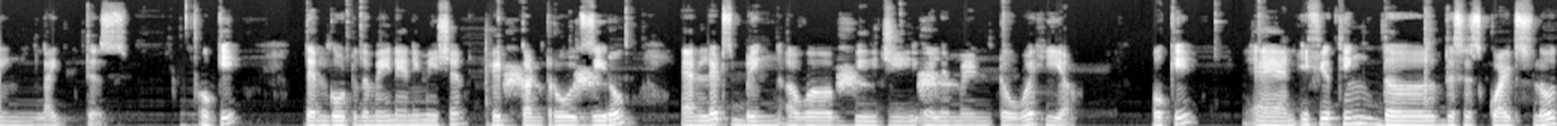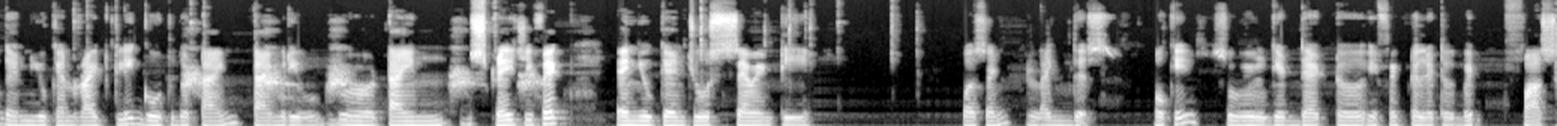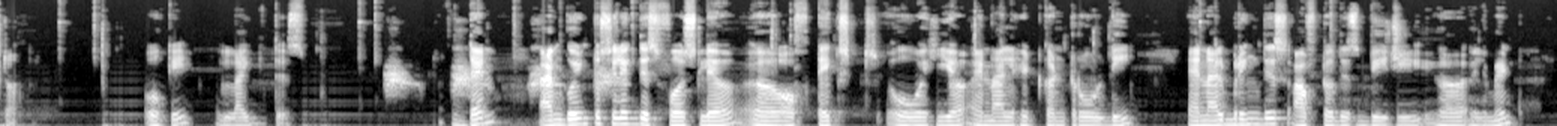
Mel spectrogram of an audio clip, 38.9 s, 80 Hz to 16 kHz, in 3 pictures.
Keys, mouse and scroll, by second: 1.4 space, 2.8 click, 7.4-10.5 drag, 10.5 space, 13.5 right click, 14.5 click, 16.9 click, 19.5 Return, 19.9-21.5 drag, 21.5 space, 25.9 space, 26.4 click, 26.7 space, 28.9 click, 32.3 space, 35.0 ctrl+d, 35.9-38.9 drag.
